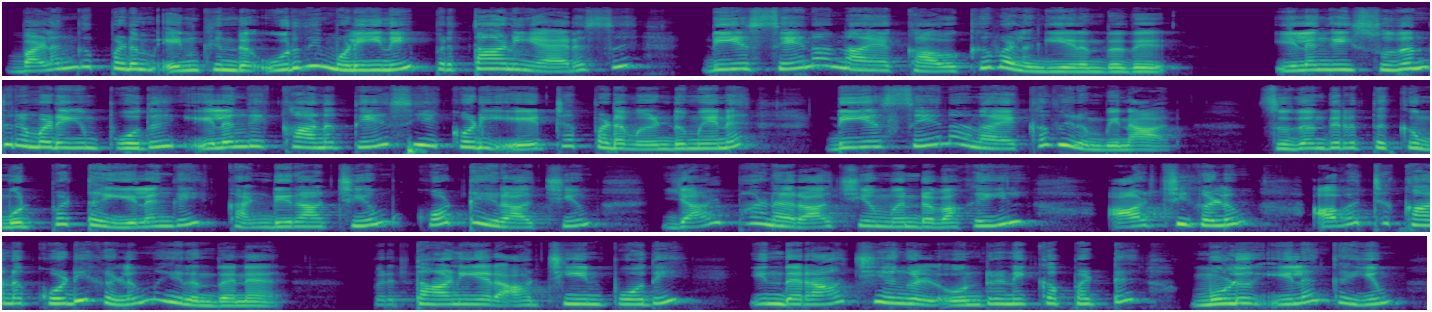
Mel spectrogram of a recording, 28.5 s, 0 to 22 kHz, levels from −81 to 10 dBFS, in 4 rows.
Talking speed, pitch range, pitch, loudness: 85 wpm, 230-335 Hz, 265 Hz, -14 LUFS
